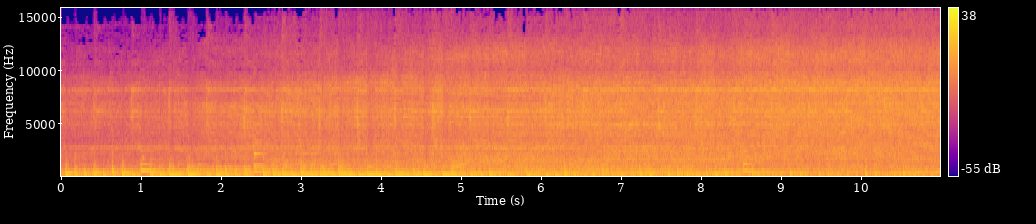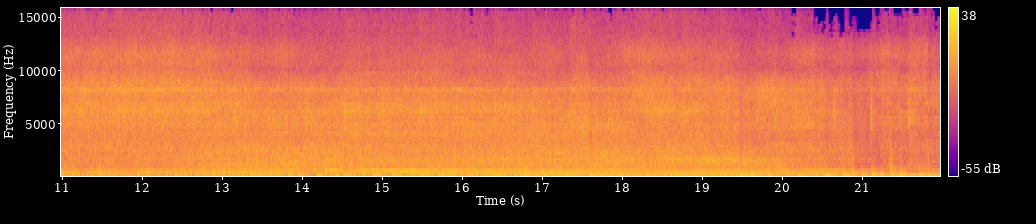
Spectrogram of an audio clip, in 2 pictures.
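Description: Techno DJ mix: the beat runs for the first few seconds, then the track thins into a breakdown carried by a long hissing noise swell.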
